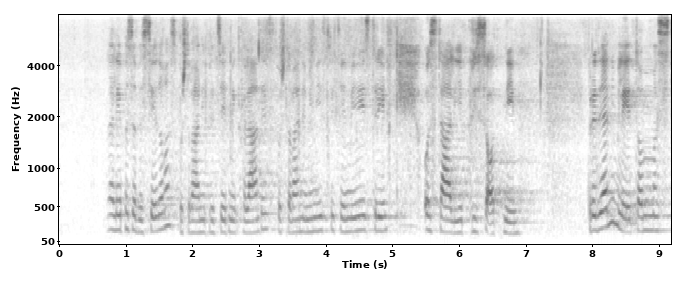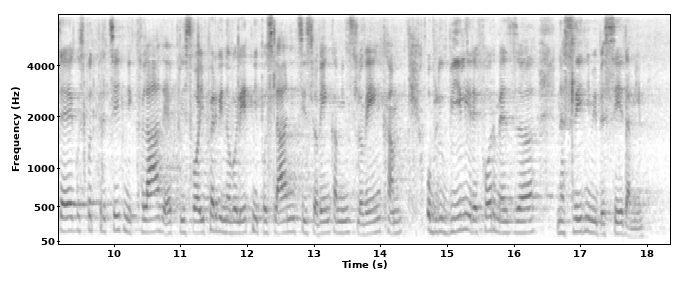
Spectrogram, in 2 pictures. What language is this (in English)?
Slovenian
